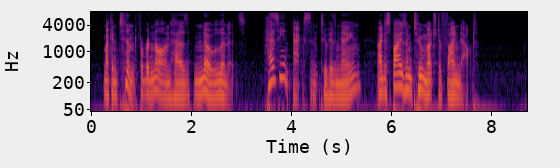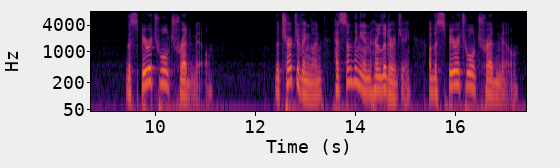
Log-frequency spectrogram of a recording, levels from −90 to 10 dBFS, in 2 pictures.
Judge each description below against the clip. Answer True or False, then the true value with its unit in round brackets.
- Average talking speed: False (130 wpm)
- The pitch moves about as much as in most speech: False (7.9 semitones)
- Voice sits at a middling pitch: False (125 Hz)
